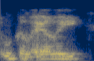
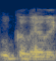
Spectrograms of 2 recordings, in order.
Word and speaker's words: ukulele: learns to play the ukulele um and he points out that he calls it an ukulele because that's the pronunciation of origin of instrument as opposed to the ukulele um he learns to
